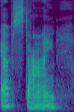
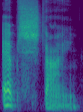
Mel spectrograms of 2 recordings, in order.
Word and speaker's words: Epstein: You know, that's a Jewish name. So they were very much particular with making sure I didn't say Epstein, but Epstein. So if you guys hear me say Epstein, that is why.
